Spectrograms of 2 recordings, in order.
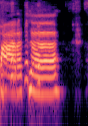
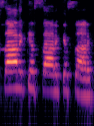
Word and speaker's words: Saadiqa: I always say your name wrong. I am so sorry, beautiful. Saadiqa. Yes. Saadiqa.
